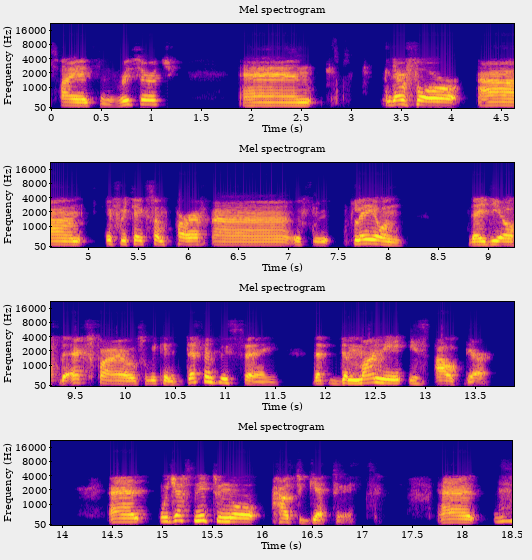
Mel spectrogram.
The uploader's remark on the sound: This episode is actually a book launch event.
